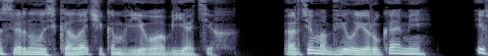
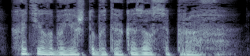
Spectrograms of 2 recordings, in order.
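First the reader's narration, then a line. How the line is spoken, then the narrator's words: Quiet. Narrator (Russian): тихо произнесла Настя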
